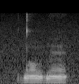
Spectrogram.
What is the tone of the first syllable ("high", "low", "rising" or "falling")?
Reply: low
